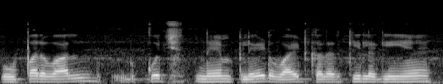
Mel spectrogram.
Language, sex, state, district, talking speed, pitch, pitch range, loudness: Hindi, male, Uttar Pradesh, Lucknow, 135 wpm, 125 Hz, 120-130 Hz, -14 LUFS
